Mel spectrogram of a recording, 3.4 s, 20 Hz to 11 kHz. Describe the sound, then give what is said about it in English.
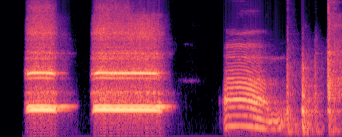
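Two long, breathy, loud blasts from a handheld souvenir ballpark train whistle from the inaugural 2000 season of Enron Field, with a short gap between them, followed by a person starting to speak. “My head movement was perfect to your whistle then, by the way.”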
